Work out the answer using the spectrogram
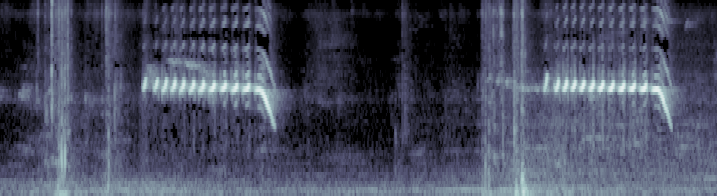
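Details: Prinia song played as a lure to set other birds singing: two bursts of about a dozen rapid, even, high notes strung into a steady trill, each burst ending in a quick downward slur, with low thumps before each.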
